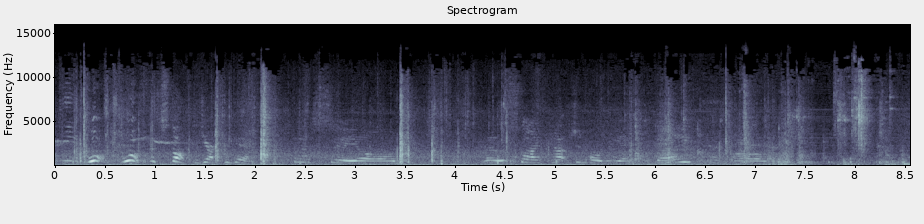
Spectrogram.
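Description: Young boys talk with animation outdoors.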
